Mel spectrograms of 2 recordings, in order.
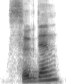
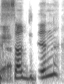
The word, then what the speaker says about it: Sugden: my second name uh sugden nah that's that's a little bit it's a bit um sugden but I get I get people pronounce it like fudge so I get suon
